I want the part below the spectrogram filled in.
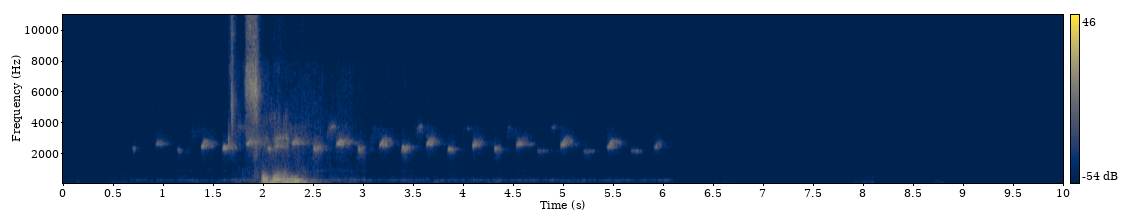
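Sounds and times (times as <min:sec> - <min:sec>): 
wild birds chirping: 0:00.7 - 0:06.1
speech: 0:01.8 - 0:02.6.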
